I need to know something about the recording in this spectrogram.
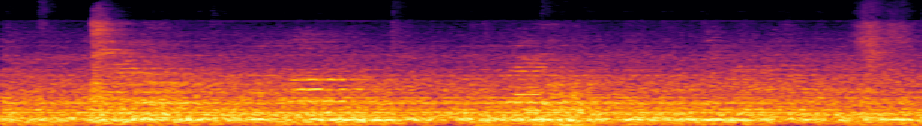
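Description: Footsteps shuffle across a hard floor.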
